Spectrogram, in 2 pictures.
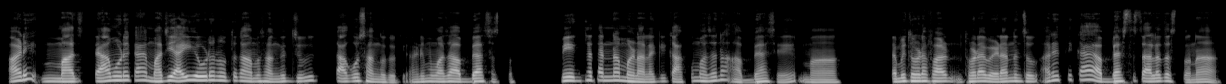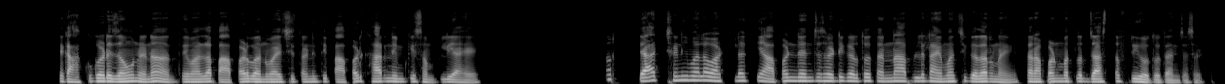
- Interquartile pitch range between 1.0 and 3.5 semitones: No, average, 4.4 semitones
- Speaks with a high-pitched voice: No, medium, 140 Hz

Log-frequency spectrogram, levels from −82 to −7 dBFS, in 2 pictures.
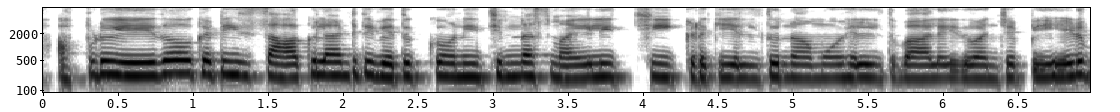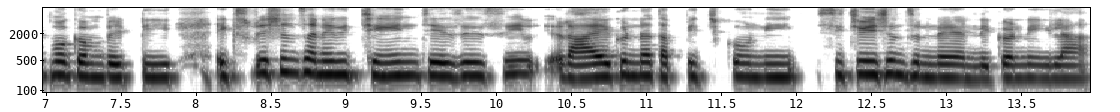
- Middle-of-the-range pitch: No, high, 210 Hz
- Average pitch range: No, narrow, 2.2 semitones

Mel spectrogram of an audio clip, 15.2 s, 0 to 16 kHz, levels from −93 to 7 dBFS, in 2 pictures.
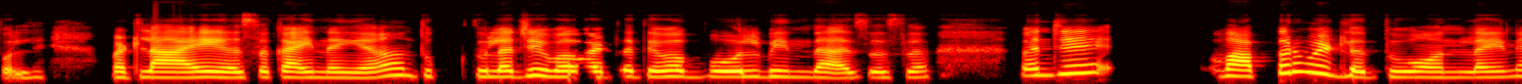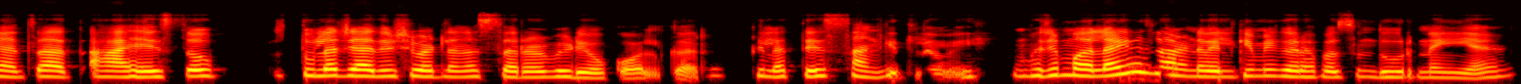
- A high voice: Yes, high, 230 Hz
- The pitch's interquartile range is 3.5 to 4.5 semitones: No, average, 2.9 semitones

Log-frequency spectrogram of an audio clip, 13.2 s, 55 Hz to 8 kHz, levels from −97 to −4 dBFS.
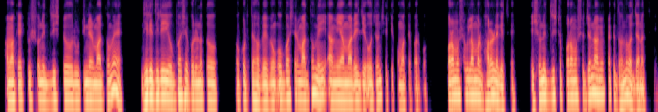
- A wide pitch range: No, narrow, 2.5 semitones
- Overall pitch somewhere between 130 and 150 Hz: No, low, 105 Hz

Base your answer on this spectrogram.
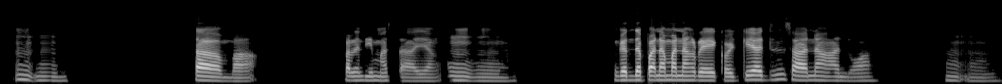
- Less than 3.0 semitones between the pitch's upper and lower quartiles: Yes, narrow, 2.6 semitones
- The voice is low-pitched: No, medium, 185 Hz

